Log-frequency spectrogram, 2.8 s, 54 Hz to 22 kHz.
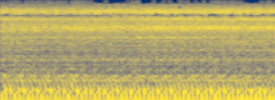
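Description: A 1994 GMC Suburban SLE K1500 4x4 engine idles steadily with its rear muffler missing, a loud, close, deep rumbling drone with a rapid even pulse throughout.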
